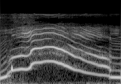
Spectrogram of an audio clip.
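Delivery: mock high, loud yell.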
